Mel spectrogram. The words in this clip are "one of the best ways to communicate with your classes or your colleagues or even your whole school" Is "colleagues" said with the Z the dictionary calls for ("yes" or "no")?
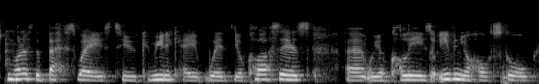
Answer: yes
